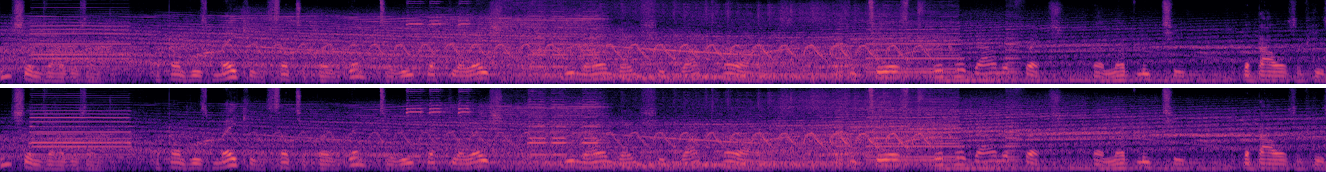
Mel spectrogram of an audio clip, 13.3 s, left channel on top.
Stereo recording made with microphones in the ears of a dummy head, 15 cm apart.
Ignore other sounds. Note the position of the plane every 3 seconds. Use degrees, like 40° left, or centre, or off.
50° left, 30° left, 10° right, 40° right, 50° right.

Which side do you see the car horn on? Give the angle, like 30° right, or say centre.
20° right.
